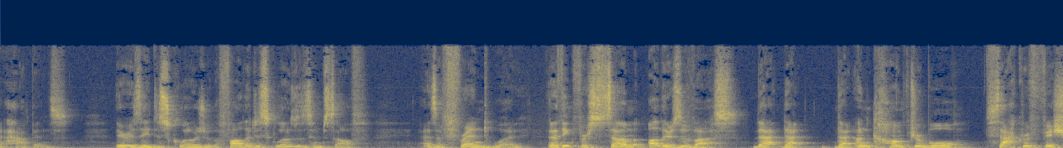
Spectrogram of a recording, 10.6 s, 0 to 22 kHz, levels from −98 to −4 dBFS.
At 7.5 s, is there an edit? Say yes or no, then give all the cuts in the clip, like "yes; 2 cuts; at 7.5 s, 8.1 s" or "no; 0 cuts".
yes; 2 cuts; at 5.3 s, 7.5 s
